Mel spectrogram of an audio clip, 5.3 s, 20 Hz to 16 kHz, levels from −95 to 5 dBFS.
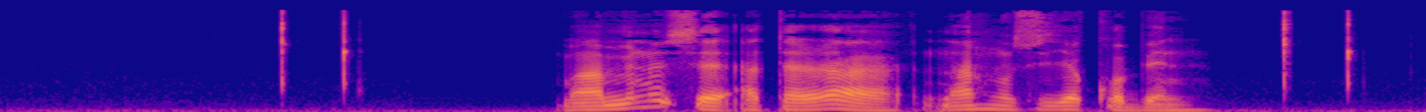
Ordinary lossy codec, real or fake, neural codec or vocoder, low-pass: MP3, 48 kbps; fake; autoencoder, 48 kHz, 128 numbers a frame, DAC-VAE, trained on Japanese speech; 14.4 kHz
